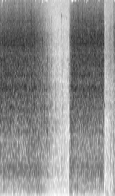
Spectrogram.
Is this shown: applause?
no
